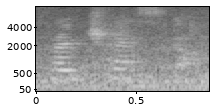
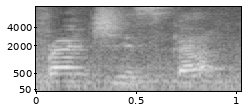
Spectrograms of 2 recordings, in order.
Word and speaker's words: Francesca: She says it sounds so chichi, so Italian.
